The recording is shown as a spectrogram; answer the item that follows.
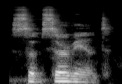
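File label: "subservient", US English; pronunciations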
